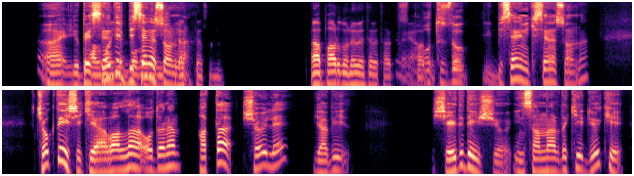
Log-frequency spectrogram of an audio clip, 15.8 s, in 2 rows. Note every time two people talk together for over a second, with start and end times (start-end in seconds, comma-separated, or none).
1.1-2.4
